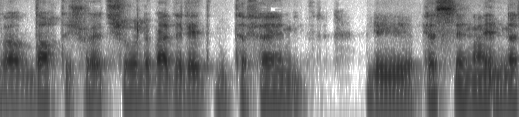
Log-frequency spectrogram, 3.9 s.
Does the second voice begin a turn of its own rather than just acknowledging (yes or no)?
no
